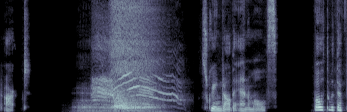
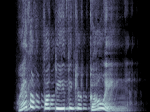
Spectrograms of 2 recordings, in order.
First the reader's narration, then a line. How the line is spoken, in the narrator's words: I yelled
